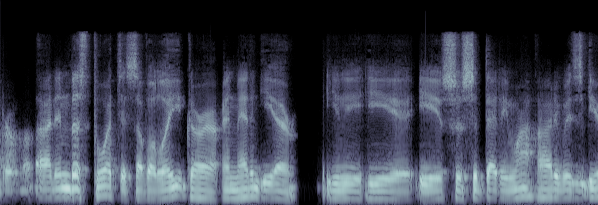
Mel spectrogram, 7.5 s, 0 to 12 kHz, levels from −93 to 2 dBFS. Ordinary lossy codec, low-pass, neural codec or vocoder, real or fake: AAC, 48 kbps; 7.2 kHz; codec, 16 kHz, 0.5 kbps, X-Codec, HuBERT features, trained on balanced general audio; fake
